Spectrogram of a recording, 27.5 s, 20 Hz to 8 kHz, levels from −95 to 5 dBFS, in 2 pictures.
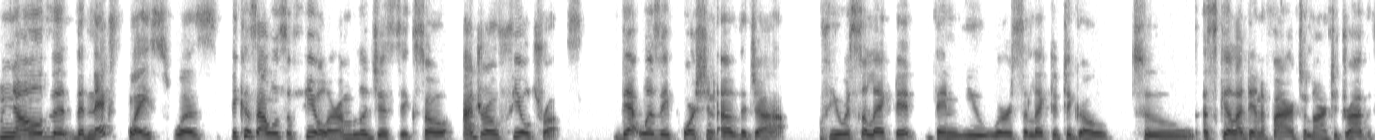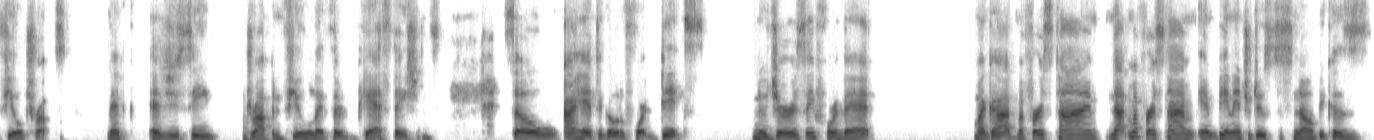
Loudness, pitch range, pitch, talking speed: -26 LUFS, 165-200 Hz, 175 Hz, 180 wpm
